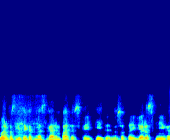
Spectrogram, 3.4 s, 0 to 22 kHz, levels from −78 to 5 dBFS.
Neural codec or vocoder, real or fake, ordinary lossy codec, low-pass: none; real; AAC, 32 kbps; 7.2 kHz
